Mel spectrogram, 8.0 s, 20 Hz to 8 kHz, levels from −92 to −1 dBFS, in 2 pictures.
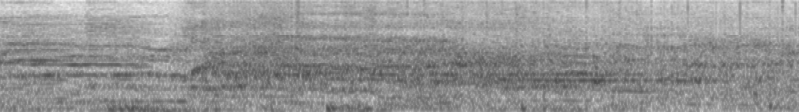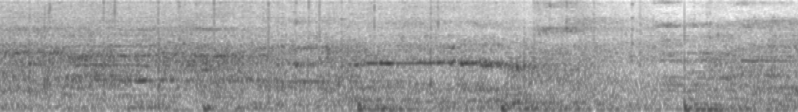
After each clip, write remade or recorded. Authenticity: remade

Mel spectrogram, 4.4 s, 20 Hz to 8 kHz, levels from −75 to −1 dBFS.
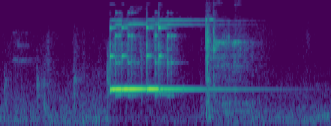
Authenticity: recorded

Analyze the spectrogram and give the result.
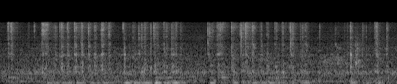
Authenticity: remade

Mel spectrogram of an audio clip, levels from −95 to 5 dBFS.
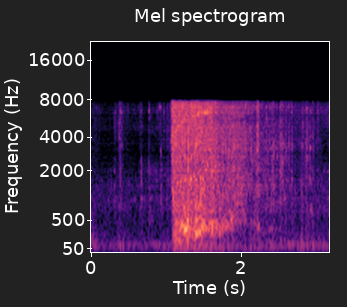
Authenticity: remade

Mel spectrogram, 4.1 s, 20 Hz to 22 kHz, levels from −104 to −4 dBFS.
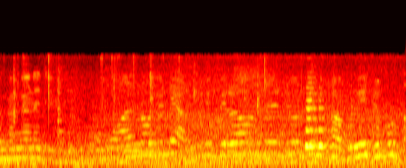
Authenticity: recorded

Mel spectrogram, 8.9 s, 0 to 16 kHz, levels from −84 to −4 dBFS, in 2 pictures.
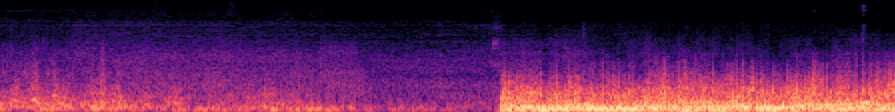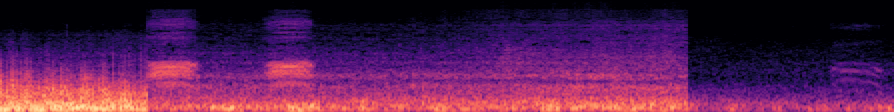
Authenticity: recorded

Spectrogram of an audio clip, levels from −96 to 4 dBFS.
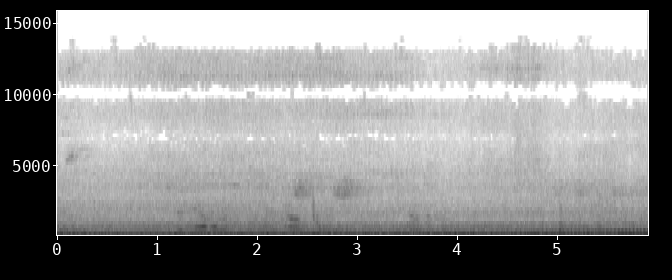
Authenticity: recorded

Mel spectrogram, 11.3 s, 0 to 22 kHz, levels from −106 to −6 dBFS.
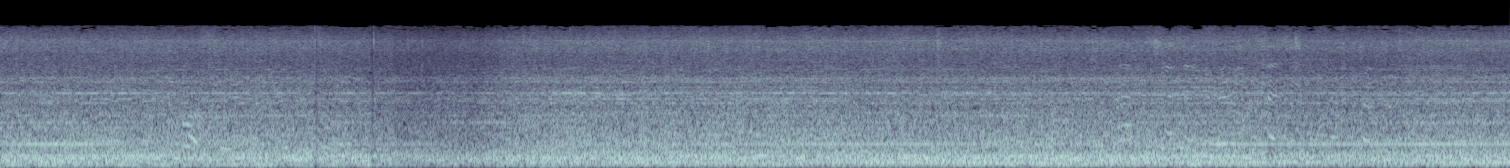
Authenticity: recorded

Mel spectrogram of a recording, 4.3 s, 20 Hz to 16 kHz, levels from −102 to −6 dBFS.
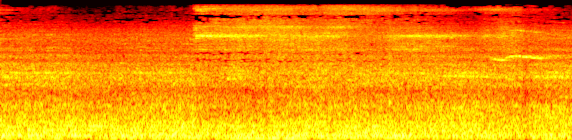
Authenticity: recorded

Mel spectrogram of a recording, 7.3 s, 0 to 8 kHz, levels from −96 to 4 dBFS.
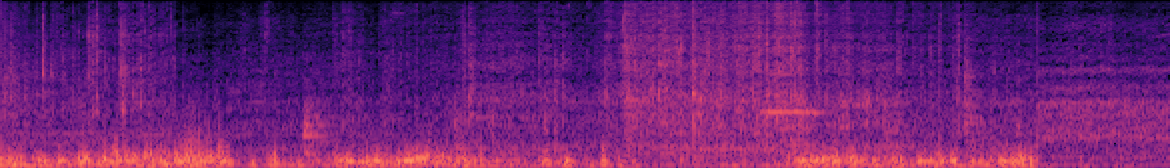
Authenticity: recorded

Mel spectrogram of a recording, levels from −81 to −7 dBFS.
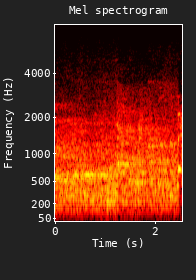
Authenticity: recorded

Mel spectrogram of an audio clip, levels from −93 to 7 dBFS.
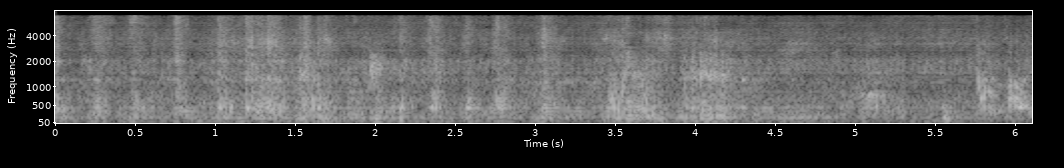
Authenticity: remade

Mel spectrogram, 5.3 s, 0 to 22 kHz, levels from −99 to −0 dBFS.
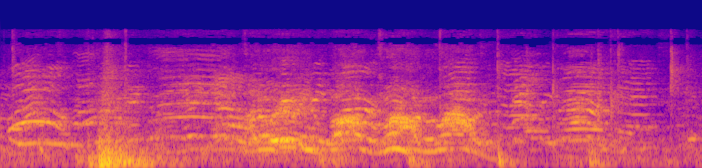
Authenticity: recorded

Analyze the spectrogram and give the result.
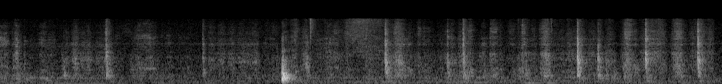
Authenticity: recorded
